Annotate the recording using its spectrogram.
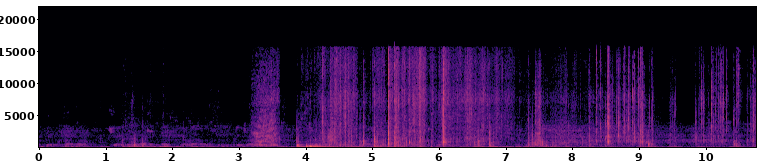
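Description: A cardboard trading-card box being torn open, then foil card packs crinkling and rustling as they are pulled out and handled. It starts about three seconds in with a low thump, followed by a busy run of crackles and clicks.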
